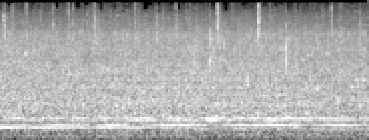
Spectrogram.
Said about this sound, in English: We've landed on a little grassy area just near the waterfall. Just look at it. So beautiful and powerful. And now, let's listen. So relaxing. How does the waterfall sound make you feel?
